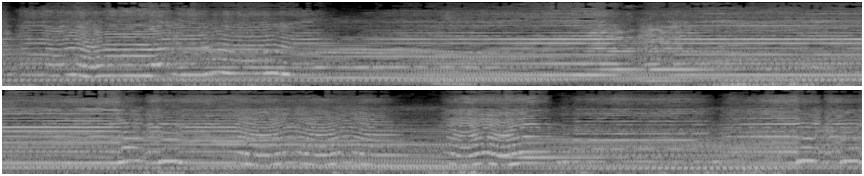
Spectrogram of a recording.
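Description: Carnatic raga alapana in Ananda Bhairavi: a free-flowing melody line with sweeping oscillating ornaments (gamakas) over a steady tanpura drone, with no drum. The melody holds a long note in the middle before the ornamented phrases return.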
